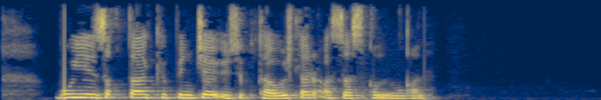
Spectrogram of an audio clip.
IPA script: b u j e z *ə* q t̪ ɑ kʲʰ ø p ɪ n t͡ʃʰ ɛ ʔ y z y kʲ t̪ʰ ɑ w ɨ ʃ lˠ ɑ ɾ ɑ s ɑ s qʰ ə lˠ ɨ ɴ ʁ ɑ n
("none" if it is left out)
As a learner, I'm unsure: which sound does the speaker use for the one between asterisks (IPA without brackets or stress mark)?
ə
